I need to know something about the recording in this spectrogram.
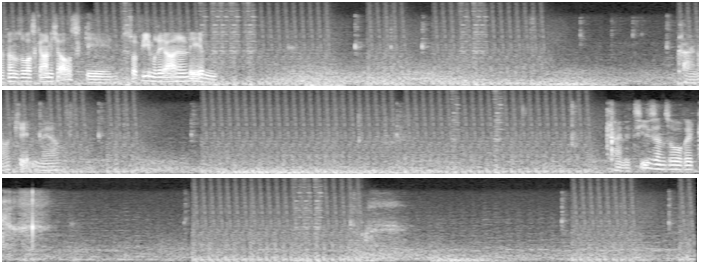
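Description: Laser cannons fire in quick bursts.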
